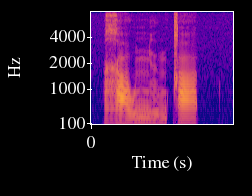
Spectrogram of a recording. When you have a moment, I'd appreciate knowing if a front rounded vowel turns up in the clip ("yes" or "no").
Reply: no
